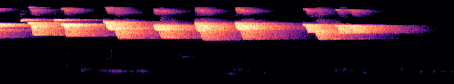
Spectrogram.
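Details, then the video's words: Jilguero amarillo singing: a run of bright, high whistled notes, each sliding downward, delivered in quick succession about every third of a second and fading toward the end, over a faint low tonal hum. "JILGUERO - amarillo"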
